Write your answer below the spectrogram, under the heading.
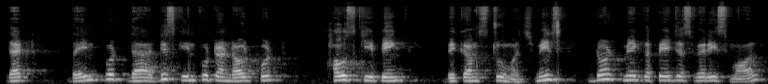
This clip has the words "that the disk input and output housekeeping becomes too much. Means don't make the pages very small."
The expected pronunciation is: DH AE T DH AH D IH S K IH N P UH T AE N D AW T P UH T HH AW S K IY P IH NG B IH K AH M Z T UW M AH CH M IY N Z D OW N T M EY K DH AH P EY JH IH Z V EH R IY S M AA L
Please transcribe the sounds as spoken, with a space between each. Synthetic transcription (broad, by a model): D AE T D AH D IH S K IH N P UH T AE N D AW T P UH T HH AW S K IY P IH NG B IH K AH M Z T UW M AH CH M IY N S D OW N T M EY K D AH P EY JH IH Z V EH R IY S M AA L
